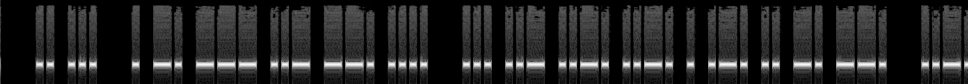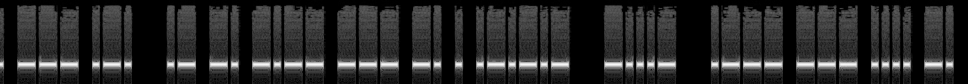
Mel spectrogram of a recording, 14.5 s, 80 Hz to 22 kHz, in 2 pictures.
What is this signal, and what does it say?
Morse code, heard as a keyed tone, about 30 wpm, 1000 Hz. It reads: IS ENOUGH SUFFERING FOR ANYONE. <BT> JOHN
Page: New quotes every day in morse code at 30 Words per minute.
